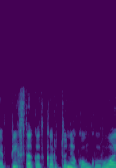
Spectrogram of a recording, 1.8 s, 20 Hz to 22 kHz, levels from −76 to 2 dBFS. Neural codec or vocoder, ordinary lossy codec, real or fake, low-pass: none; AAC, 64 kbps; real; 10.8 kHz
